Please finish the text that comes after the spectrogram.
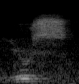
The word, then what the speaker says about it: use: or certain other languages must be careful to distinguish the semi y from J the africat difference between use employment and Juice squeezed from the fruit have you any juice for me and have you any use for me are different messages all right uh well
